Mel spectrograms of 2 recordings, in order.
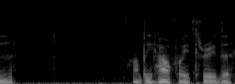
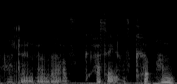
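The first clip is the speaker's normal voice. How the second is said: hushed whisper; 6 dB quieter than usual. Real, not acted. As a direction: whisper it under your breath. Hurt hand, hushed check.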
